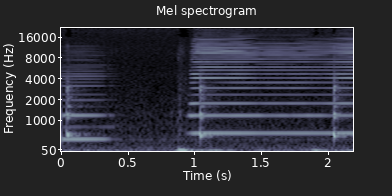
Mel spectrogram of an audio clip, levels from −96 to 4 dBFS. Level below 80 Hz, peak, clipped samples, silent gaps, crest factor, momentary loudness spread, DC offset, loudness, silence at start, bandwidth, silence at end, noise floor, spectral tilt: -46 dBFS; -18 dBFS; under 0.1%; none; 20 dB; 17 LU; under 0.1%; -36 LUFS; 0 s; over 20 kHz; 0 s; -57 dBFS; -0.5 dB/octave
